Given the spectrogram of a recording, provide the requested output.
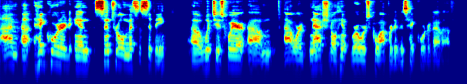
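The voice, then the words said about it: Southern United States accent. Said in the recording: “I am in the southern United States. In case you weren't able to pick up on the accent”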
